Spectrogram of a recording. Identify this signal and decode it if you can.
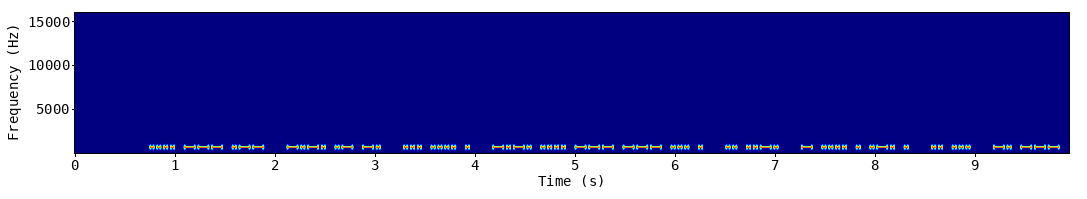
Morse code, heard as a keyed tone, about 36 wpm, 700 Hz. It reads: HOW CAN SHE CHOOSE IF THERE IS NO
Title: Sentences from Top 1000 Words - Review Part 4 - 35wpm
